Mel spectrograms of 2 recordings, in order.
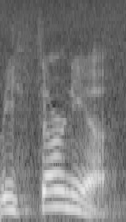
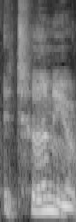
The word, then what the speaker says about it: Eternia: human and kids cartoons gets the name of Eternia wrong first of all calling it ethenia which is a strictly strange pronunciation especially for someone who is as he says is an expert on this song Perhaps he's not watched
